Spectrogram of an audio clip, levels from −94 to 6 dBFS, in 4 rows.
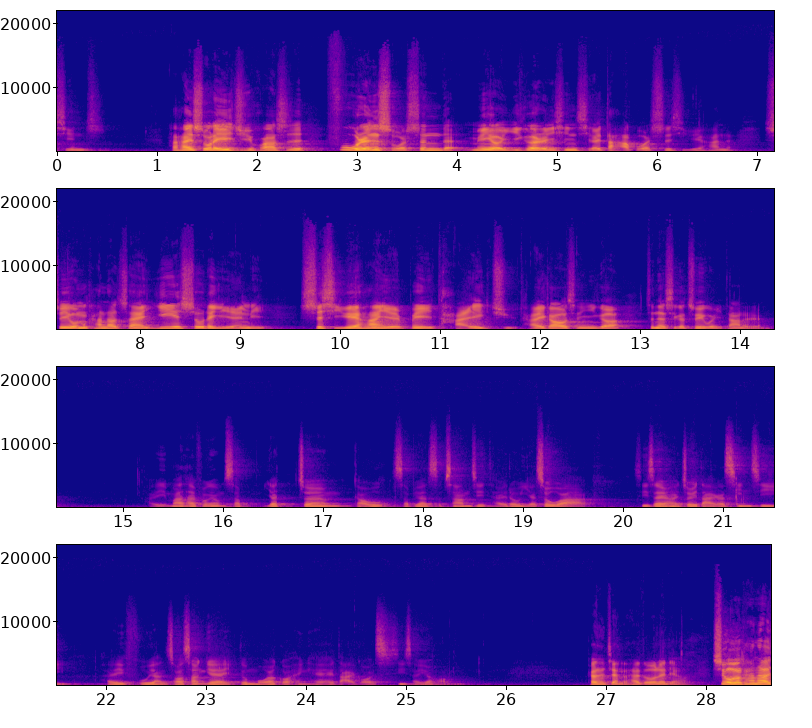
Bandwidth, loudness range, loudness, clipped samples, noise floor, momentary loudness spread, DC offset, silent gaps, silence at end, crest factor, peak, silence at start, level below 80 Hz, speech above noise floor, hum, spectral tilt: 14 kHz; 16 LU; -25 LUFS; under 0.1%; -75 dBFS; 22 LU; under 0.1%; none; 0 s; 24 dB; -2 dBFS; 0 s; -82 dBFS; 49 dB; none; -5 dB/octave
